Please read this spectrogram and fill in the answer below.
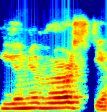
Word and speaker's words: University: Hangi harf çıkıyor ağzından okurken? Hangi harfin adı ne? Y. Y harfi.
